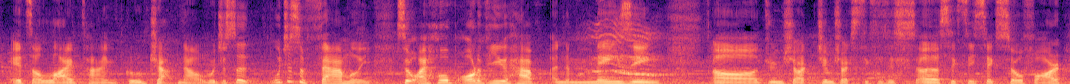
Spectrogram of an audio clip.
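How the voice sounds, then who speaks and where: A man giving a casual, enthusiastic fitness recap to viewers, talking in slangy phrases with a slightly swollen lip. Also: medium pitch. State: swollen lip affecting speech. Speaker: fitness challenge vlogger.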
